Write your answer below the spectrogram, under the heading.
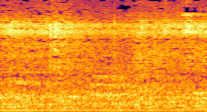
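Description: Steady background din of a large hall: an even noise with a constant low hum and no change in level.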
